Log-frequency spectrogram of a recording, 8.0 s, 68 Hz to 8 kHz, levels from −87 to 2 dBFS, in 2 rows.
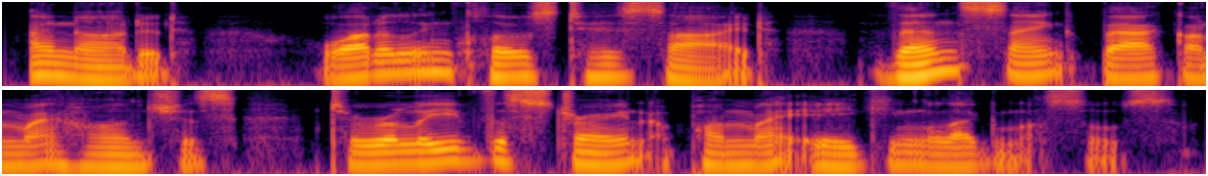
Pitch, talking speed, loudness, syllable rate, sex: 120 Hz, 165 wpm, -20 LUFS, 4.6 syllables/s, male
